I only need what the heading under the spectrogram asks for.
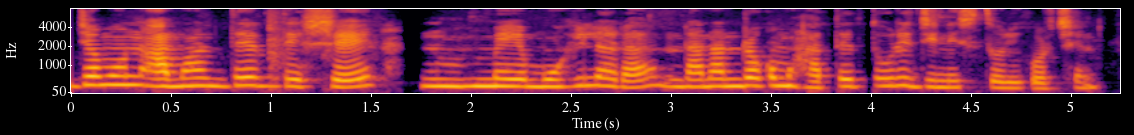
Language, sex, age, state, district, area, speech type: Bengali, female, 45-60, West Bengal, Alipurduar, rural, spontaneous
